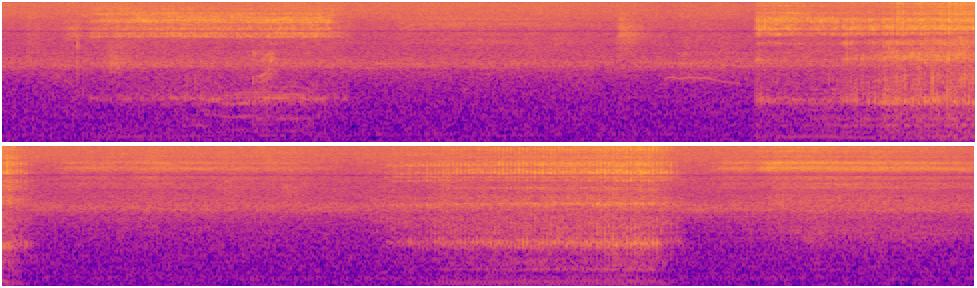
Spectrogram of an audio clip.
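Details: Loud, harsh snores with each breath in, about every three seconds, with quieter breathing between, from a sleeping man who denies that he snores; heavy snoring.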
